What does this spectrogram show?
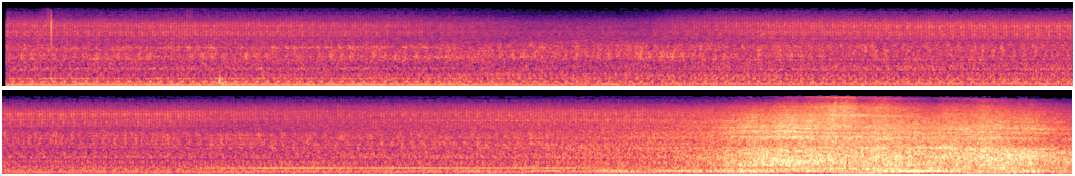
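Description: Passenger train passing a level crossing. A rising rumble from about sixteen seconds in grows into loud wheel and engine noise over the last few seconds. Before it there is a steady low hum with a faint steady tone.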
